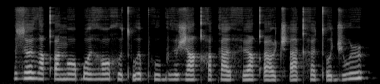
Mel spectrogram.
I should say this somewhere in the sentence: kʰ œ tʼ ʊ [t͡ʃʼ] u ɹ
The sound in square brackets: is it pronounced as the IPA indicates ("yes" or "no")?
no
